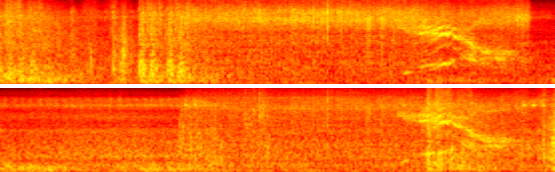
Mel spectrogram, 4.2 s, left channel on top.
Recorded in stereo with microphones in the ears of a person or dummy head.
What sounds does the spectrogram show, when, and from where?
1.4 s frying: 40° left (ahead or behind), 0.8 m
3.0 s a shout: 15° left (ahead or behind), 2 m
